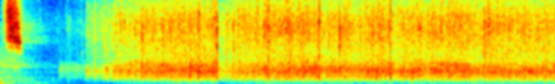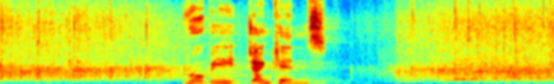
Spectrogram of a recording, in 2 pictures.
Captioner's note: applause; applause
